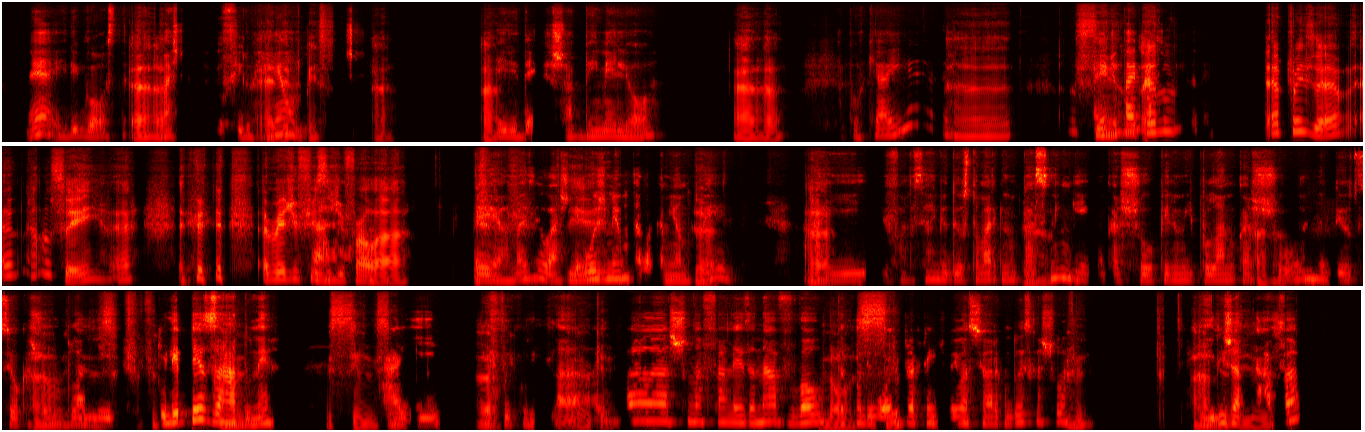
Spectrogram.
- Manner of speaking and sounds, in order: distorted speech; tapping; chuckle; static; chuckle; chuckle; chuckle
- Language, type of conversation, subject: Portuguese, unstructured, Quais são os benefícios de brincar com os animais?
